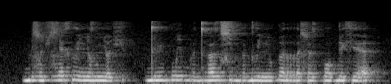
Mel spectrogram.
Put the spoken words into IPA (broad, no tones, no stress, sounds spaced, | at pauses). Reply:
b i ɮ ɔ ç ɮ e x lʲ o ɲ ɔ z ɲ œ ç | d i mʲ ə p w i b ø dʱ œ z ɕ i b ø ɡ lʲ ə ɲ u ɠ ə r ə ɬ ø z p o ɠ e xʲ ɛ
